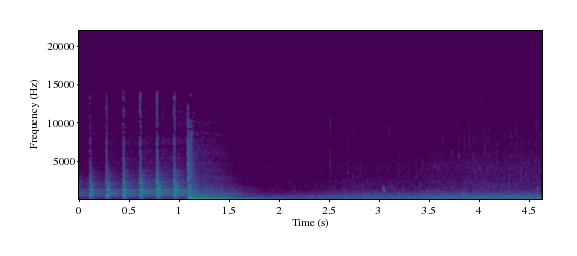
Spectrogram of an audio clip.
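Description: A swollen river, risen after heavy rains, roars steadily, a dense rushing wash of water that fills the scene after a brief run of rhythmic knocking and a sudden heavy splash.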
